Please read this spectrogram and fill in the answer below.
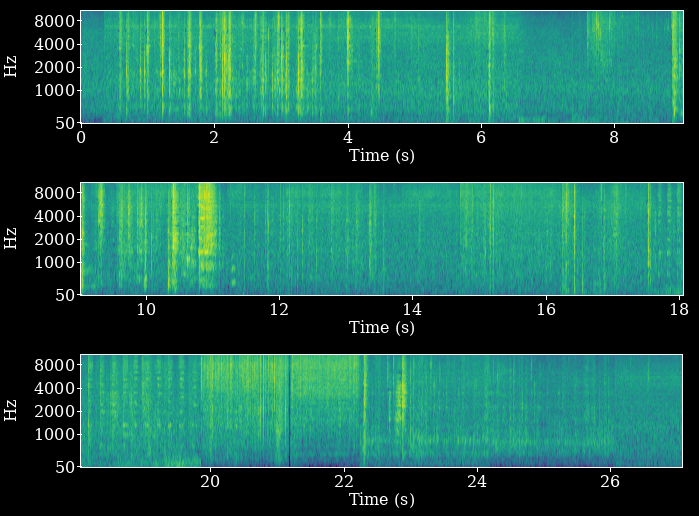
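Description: Camp cooking sounds: a run of clinks, taps and knocks from metal cookware, with rustling of food packets, and a steadier hiss for a couple of seconds later on.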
